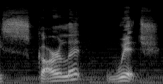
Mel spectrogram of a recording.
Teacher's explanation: when I say Scarlet Witch, I'm not saying the T sound. Because if I say Scarlet Witch or Scarlet Witch, it sounds a little bit too clear.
